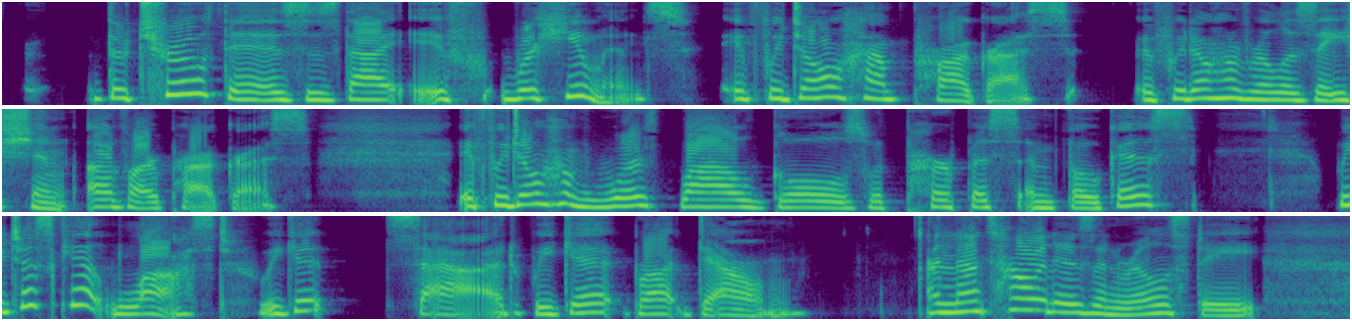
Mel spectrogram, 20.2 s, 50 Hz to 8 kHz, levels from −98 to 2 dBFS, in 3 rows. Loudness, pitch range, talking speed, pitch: -20 LUFS, 200-260 Hz, 150 wpm, 225 Hz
